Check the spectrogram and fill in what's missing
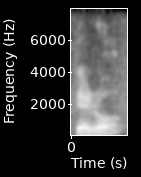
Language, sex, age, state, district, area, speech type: Assamese, male, 18-30, Assam, Jorhat, urban, spontaneous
